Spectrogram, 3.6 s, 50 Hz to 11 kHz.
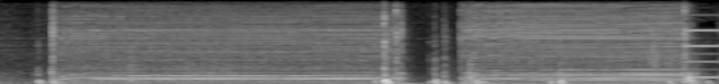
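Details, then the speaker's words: VW Golf R32 power windows after replacing the passenger regulator and motor and blown fuse 30: smooth, steady motor whine about two seconds each way with clean stops, full travel. "I found what the actual issue was with the windows. As you can see, they going up and down and same on"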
